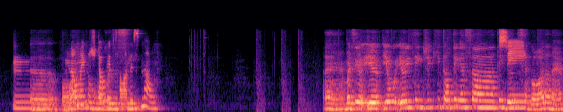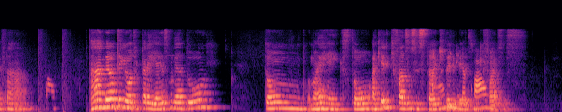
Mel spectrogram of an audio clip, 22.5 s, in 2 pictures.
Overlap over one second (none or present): present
